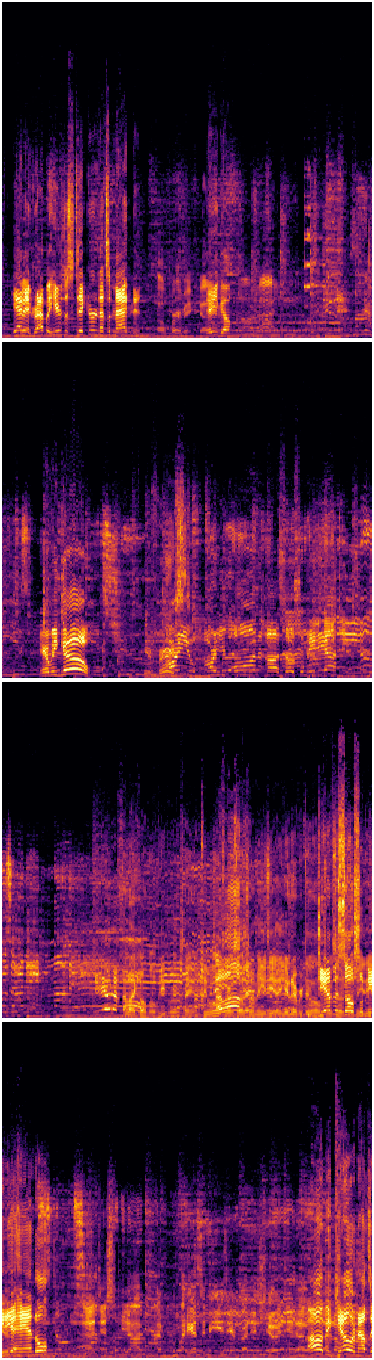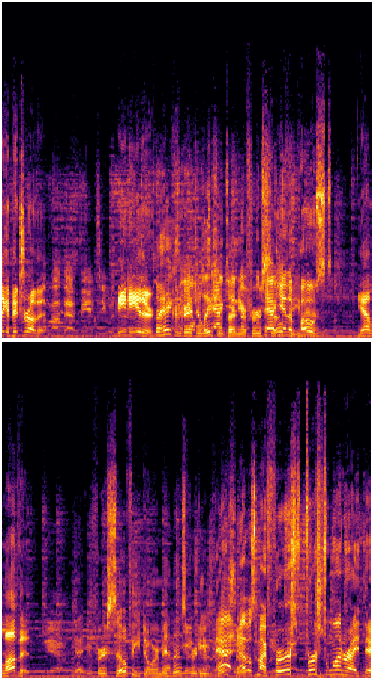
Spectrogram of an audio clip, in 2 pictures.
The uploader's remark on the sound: Not a normal episode - This cast goes live from Shaver Lake Brewfest. Join us behind the booth!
